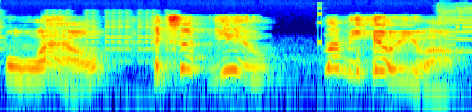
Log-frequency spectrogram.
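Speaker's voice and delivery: sing-song sweetness with a sly edge; Flowey voice. Acted. Player reading Flowey's lines to Clover in a cheerful character voice.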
